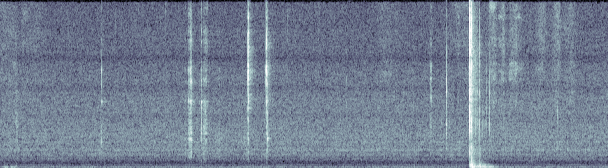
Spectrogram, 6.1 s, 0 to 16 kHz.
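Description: A few faint clicks as a freshly reassembled Giantmouse GM3 liner-lock pocketknife is handled and checked for blade play with its pivot screw just tightened, then a single louder knock about three-quarters of the way through.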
